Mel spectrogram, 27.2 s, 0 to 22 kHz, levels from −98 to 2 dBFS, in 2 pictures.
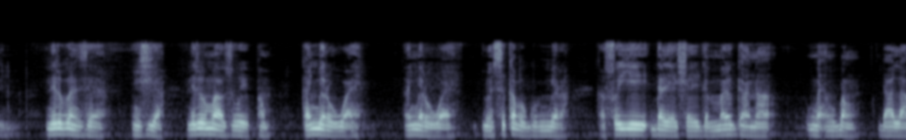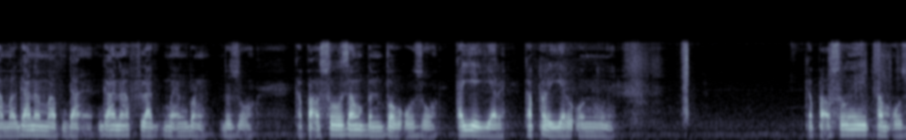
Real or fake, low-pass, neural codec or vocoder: real; 7.2 kHz; none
